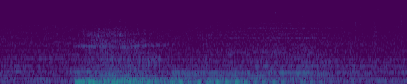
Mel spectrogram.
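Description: A deep eerie whoosh swells up and slowly fades.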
